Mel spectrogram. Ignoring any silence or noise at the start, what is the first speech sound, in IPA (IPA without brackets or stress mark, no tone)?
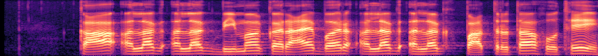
k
